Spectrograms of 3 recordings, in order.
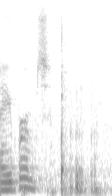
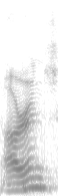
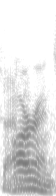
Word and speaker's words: Ahrens: Abrams. I think you mispronounced my name. Uh maybe I did. My name is Ahrens. Ahrens, sorry, sir.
